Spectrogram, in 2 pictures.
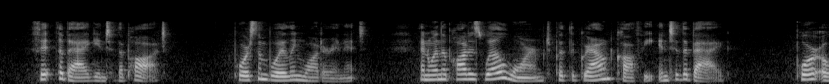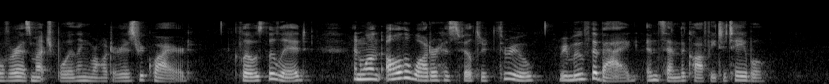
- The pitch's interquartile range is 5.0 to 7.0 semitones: Yes, wide, 5.4 semitones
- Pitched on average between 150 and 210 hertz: Yes, high, 190 Hz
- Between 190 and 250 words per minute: Yes, average, 200 wpm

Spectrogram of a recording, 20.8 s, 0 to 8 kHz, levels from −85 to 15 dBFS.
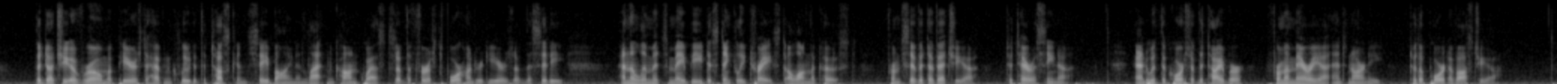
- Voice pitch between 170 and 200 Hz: No, low, 125 Hz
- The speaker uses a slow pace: No, average, 155 wpm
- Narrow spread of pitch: Yes, narrow, 1.9 semitones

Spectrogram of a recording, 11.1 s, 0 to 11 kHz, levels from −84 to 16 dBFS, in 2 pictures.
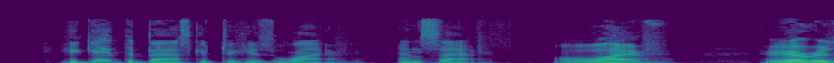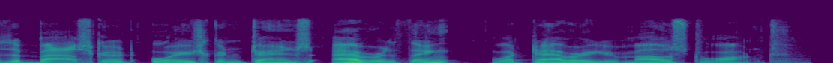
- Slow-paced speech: Yes, slow, 115 wpm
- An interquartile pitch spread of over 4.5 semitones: No, average, 4.2 semitones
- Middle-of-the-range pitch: No, low, 115 Hz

